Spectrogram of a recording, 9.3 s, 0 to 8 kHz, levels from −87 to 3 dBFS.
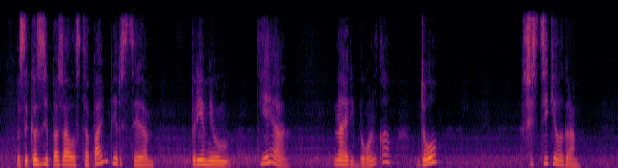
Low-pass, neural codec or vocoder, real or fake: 7.2 kHz; codec, 16 kHz in and 24 kHz out, 0.6 kbps, FocalCodec, streaming, 2048 codes; fake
